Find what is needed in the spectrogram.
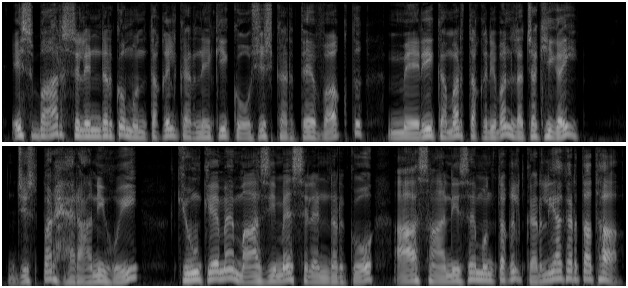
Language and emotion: Urdu, surprised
